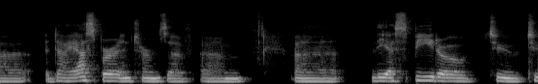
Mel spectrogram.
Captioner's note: non-english speech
